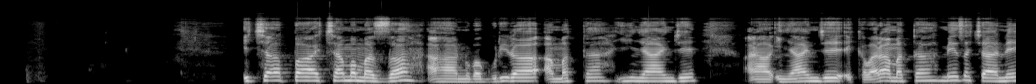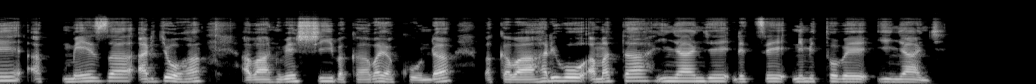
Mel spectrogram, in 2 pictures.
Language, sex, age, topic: Kinyarwanda, male, 25-35, finance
